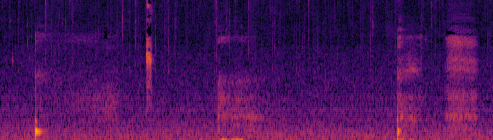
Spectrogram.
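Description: Soft, steady rain patters in the background, a quiet continuous hiss broken by a few sharper drops and taps. There is no voice.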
